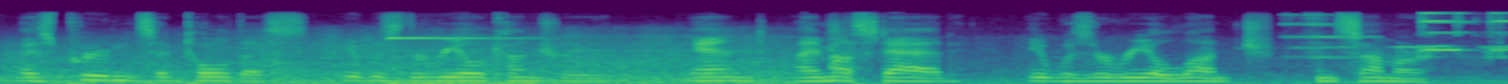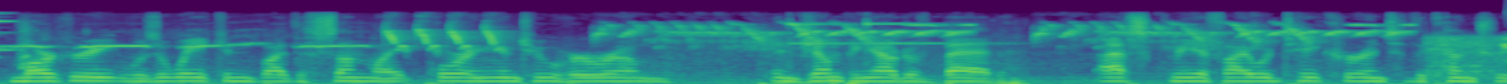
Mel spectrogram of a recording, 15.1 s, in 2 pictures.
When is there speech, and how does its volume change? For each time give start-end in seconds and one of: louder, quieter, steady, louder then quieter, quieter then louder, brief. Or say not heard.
0.1-15.0 steady.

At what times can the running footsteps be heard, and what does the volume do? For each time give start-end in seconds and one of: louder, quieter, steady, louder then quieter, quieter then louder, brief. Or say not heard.
not heard.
